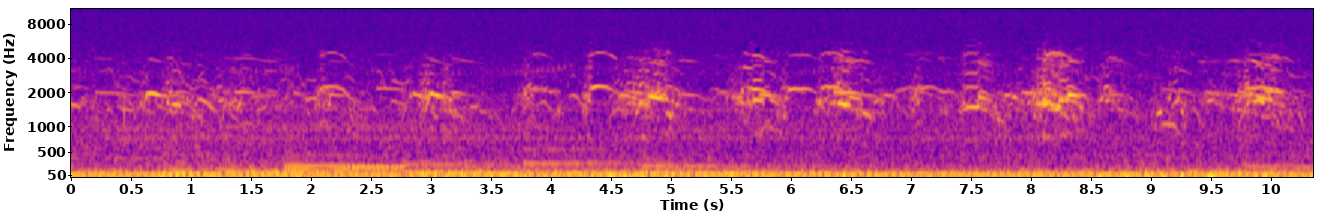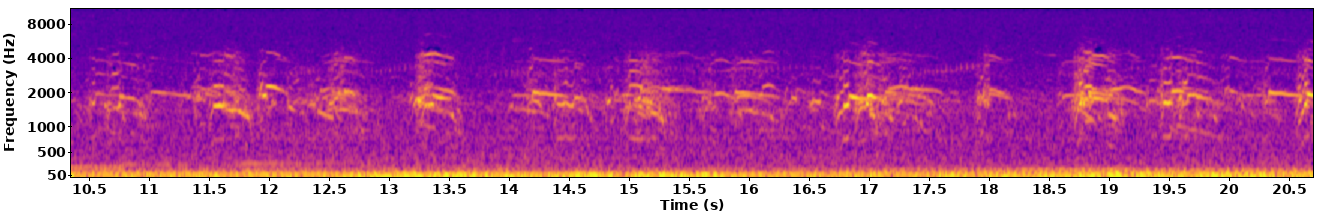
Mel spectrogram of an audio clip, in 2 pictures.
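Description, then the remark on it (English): A large flock of ring-billed gulls calling constantly as it flies and changes direction, many overlapping sharp cries in a busy, continuous chorus over a low steady rumble, with no talking. “Ringbill gull calls.”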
